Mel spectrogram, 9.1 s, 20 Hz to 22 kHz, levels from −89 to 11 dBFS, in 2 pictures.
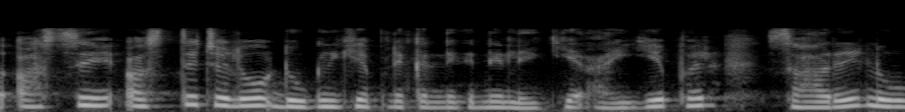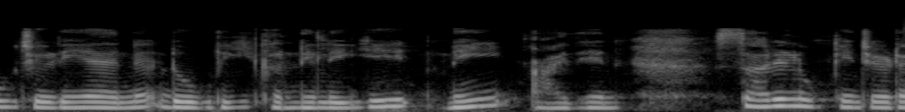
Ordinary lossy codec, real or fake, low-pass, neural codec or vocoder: none; fake; none; codec, 16 kHz, 4 kbps, X-Codec, WavLM features, trained on Multilingual LibriSpeech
